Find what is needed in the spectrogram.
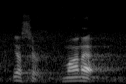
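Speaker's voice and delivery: ordinary talk, nothing marked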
